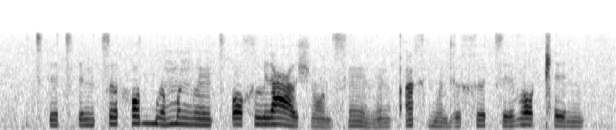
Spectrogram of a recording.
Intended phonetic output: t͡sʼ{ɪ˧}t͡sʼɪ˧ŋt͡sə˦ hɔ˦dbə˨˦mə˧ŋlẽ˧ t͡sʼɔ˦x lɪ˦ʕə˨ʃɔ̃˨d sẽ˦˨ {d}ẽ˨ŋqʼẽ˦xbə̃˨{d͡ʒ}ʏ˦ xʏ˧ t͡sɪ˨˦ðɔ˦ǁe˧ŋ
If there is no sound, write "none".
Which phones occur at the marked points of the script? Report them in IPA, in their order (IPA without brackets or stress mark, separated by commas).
ɪ˧, ð, d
